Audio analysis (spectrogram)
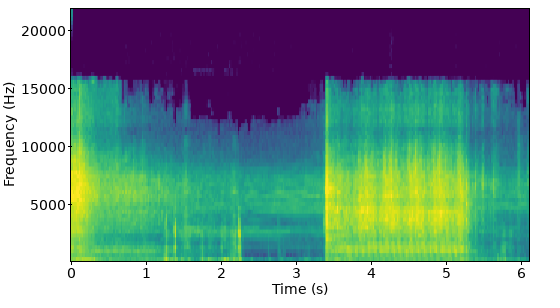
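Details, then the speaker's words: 1978 Ford E150 Econoline auction van, after starter issue, full battery; two bursts of strong even cranking that never catch; motor sounds good but not getting fuel; fuel to be drained and fuel pump possibly replaced. "yeah it's not getting fuel motor sounds good though"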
